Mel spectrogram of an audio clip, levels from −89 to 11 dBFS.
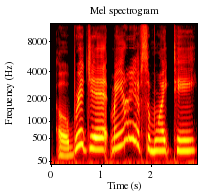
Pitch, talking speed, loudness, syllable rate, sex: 265 Hz, 165 wpm, -17 LUFS, 4.2 syllables/s, female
